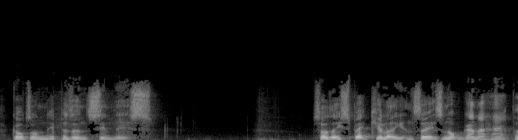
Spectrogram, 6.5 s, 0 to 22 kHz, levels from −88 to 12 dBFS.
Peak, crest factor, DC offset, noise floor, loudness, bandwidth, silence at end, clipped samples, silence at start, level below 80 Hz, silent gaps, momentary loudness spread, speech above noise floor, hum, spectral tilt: -10 dBFS; 18 dB; under 0.1%; -71 dBFS; -26 LUFS; 10 kHz; 0 s; under 0.1%; 0.15 s; -66 dBFS; none; 8 LU; 45 dB; none; -4 dB/octave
